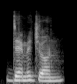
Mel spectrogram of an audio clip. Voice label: "demijohn", Indian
